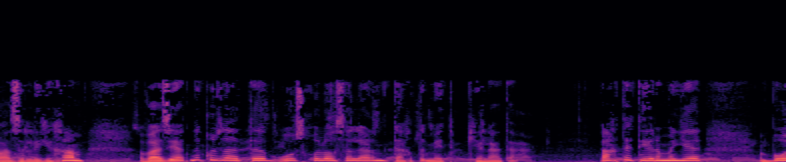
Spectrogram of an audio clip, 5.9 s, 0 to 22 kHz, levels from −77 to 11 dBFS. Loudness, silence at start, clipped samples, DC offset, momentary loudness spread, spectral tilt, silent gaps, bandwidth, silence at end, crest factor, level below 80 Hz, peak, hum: -20 LUFS; 0 s; under 0.1%; under 0.1%; 11 LU; -6.5 dB/octave; none; 11.5 kHz; 0 s; 16 dB; -50 dBFS; -4 dBFS; none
